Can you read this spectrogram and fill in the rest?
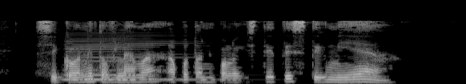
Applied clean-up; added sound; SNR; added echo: classical method spectral subtraction.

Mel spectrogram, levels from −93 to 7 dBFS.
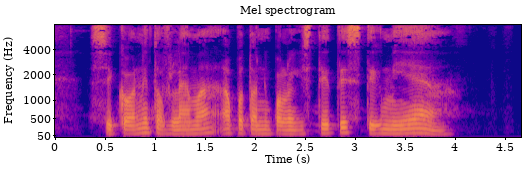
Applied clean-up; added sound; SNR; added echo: none; none; none; none.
